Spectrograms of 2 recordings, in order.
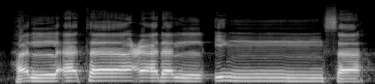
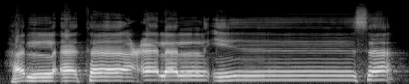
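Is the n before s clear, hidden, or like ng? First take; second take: ng; hidden. First: The n before s sounds like ng. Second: The n before s is softened and hidden. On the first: The speaker calls it wrong. "ini salah ya" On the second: The speaker calls it right. "Yang benar adalah suara nunnya tidak dijelas... tapi disamar"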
